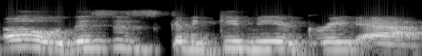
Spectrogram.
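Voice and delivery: normal talking voice

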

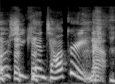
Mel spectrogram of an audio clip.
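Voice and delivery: very high put-on phone voice, jumped up octaves. Recalling answering the phone and talking to adults, voice going up really high. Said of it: "my voice would go up really high".

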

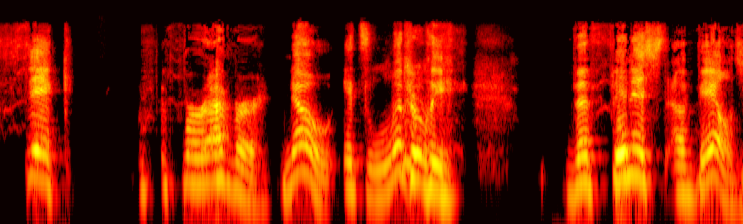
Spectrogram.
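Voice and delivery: excited and energized.

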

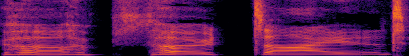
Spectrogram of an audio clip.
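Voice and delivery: put-on tearful, crying voice. Retelling feeding a newborn while exhausted, imitating own past crying. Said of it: "I was feeding her and I was just crying, like".

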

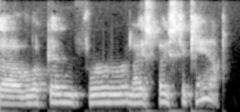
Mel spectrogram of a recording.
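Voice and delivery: ordinary delivery

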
